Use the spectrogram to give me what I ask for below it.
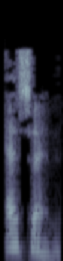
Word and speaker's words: CERN: pour la Recherche Nucléaire, known as CERN, French pronunciation, SN, derived from the name Conseil Européen pour la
